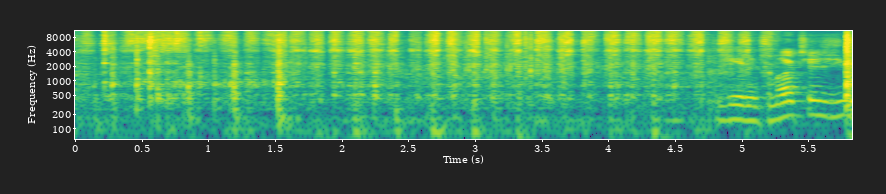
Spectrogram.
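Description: A scrubbing pad scrubs rapidly against a metal drip pan.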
